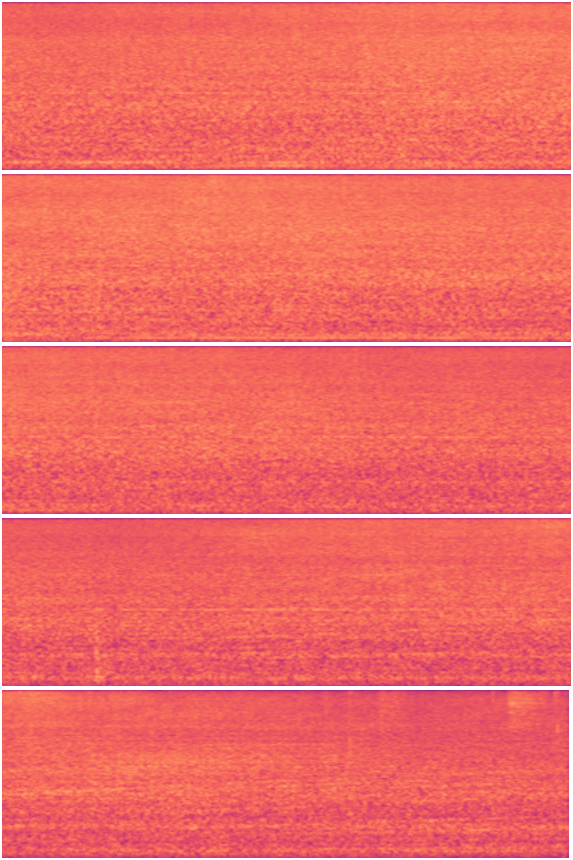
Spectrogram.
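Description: Taipei Metro Wenhu Line rubber-tyred automated train running along the elevated guideway: a steady rushing hiss of tyres and traction equipment. A faint motor whine comes in near the end as the next train approaches the platform.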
